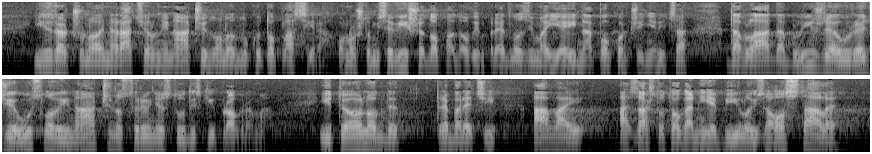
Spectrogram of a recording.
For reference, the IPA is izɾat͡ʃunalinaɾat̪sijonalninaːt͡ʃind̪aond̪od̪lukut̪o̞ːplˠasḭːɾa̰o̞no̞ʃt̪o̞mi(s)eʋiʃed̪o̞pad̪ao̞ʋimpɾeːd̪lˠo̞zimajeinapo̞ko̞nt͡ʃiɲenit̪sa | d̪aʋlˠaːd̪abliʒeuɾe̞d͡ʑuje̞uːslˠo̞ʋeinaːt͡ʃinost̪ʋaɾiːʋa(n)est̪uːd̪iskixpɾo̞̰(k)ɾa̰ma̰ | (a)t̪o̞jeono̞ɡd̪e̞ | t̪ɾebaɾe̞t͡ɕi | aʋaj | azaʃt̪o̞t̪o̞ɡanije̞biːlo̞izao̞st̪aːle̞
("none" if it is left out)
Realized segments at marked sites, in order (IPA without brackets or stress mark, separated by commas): s, ɲ, ɡ, i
